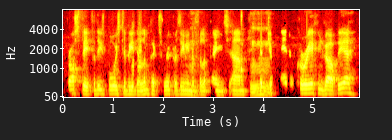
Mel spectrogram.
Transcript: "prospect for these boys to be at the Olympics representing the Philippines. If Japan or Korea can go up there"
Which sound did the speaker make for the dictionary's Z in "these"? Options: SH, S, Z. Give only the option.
Z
